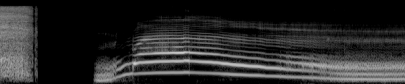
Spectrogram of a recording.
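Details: After a short noisy burst, a cat lets out a drawn-out yowl that swoops up, holds, then slowly sinks, lasting about three seconds.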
